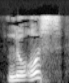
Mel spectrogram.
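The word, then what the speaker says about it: νοῦς: L'intelligence normale se prononce noos en grec, et là, il a employé le mot dianoia.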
